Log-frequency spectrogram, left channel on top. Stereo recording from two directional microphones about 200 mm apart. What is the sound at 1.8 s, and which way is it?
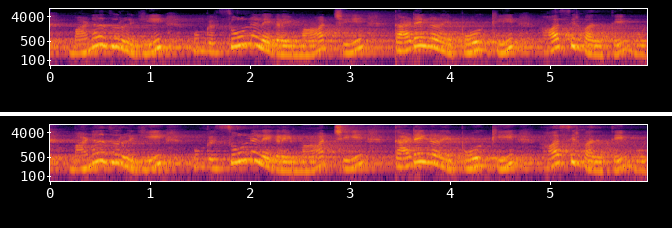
A woman's voice, 10° left (ahead or behind).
